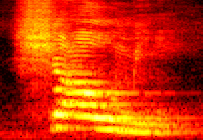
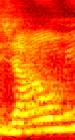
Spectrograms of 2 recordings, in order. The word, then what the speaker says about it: Xiaomi: I mean it's not there so it is pronounces Xiaomi okay right it seems to be Jean me or something but no it's Shiro me Xiaomi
